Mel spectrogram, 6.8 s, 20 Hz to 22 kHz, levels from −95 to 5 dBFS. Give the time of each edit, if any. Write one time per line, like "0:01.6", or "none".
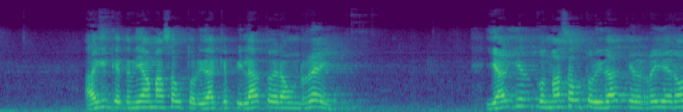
0:04.7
